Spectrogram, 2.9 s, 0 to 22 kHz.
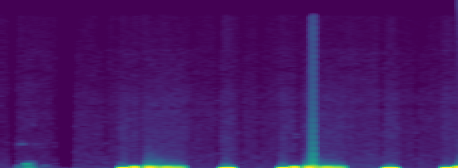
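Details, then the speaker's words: Veterinary teaching recording of mitral stenosis: heartbeat about 60 a minute, first sound of increased intensity, normal second sound, then a low rumbling murmur from turbulence through the narrowed valve from atrium to ventricle. "Ya, ada turbulensi dari atrium ke ventricle. Ya, karena dari lubangnya menyempit, katupnya tidak bisa terbuka sempurna, kemudian dia ada timbul suara di"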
